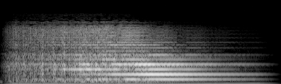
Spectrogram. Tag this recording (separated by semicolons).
dark; distorted; distortion; drone; experimental; noise; perc; sfx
